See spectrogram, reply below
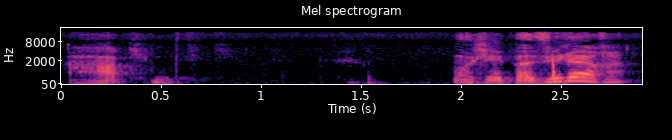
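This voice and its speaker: A woman's voice: deep voice, big pitch swings, a little slow, dark tone, husky. A woman chatting casually to her viewers about her day, rambling, with many fillers and restarts. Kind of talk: casual personal chat to viewers.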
